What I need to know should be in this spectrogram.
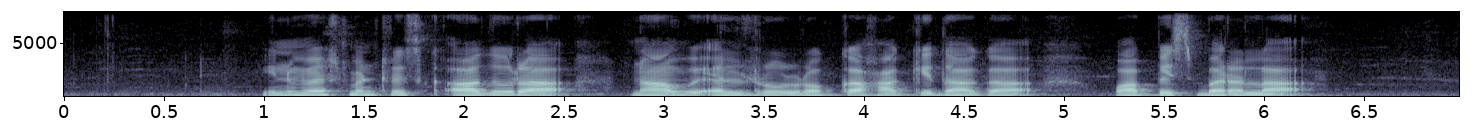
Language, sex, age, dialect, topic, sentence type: Kannada, male, 18-24, Northeastern, banking, statement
